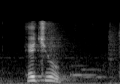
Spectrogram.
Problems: constant background noise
